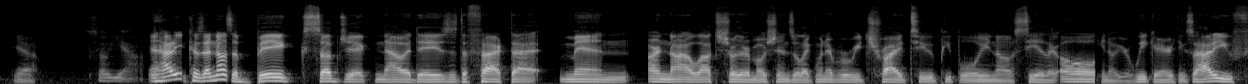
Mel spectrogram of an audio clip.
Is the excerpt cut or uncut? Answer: cut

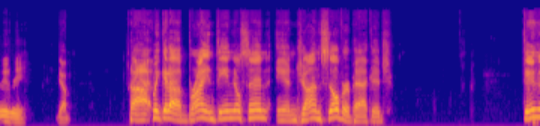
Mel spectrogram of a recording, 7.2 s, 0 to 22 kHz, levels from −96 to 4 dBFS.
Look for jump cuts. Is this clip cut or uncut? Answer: cut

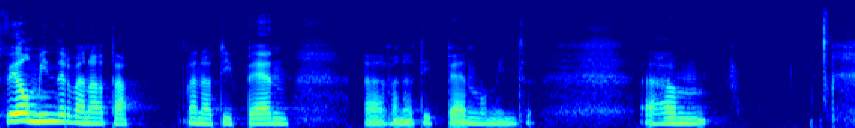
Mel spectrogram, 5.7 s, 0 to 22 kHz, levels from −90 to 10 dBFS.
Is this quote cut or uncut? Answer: uncut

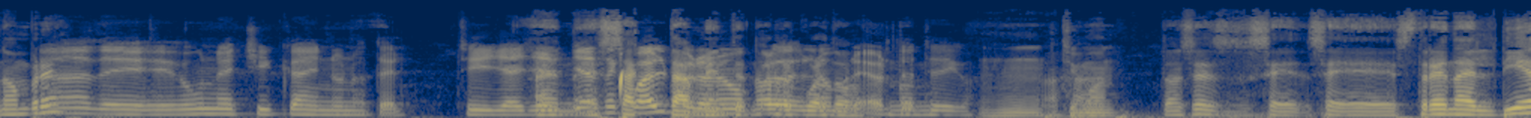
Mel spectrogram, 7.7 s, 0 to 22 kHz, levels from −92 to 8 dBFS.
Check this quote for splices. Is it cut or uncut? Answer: uncut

